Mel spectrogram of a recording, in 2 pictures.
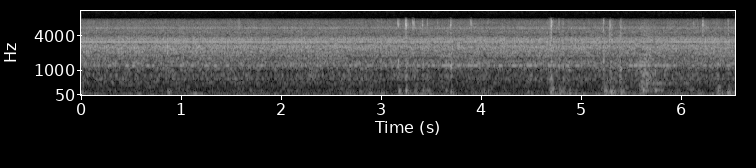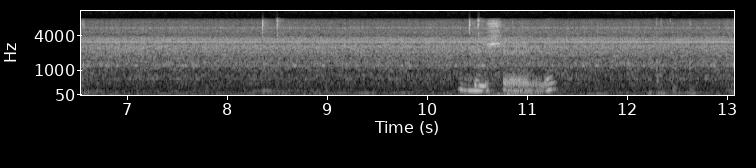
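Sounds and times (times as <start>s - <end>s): steady hiss: 0.0s - 13.0s
keyboard keystrokes: 3.2s - 4.0s, 4.7s - 5.5s.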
